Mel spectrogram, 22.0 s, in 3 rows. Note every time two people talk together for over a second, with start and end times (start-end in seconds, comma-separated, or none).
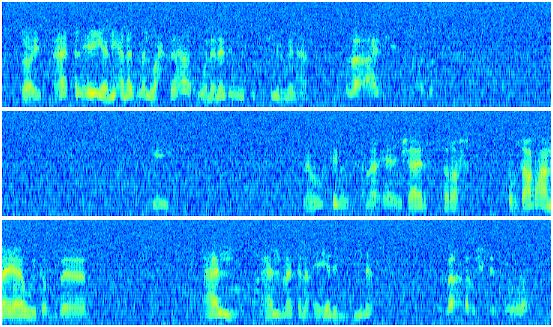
none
